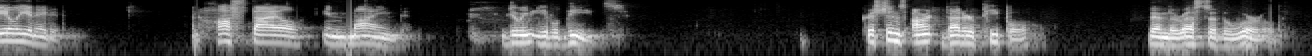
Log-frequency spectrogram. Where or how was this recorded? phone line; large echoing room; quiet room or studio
large echoing room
